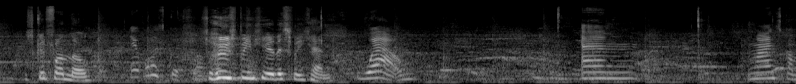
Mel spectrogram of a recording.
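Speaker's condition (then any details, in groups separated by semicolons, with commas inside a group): No condition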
